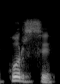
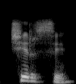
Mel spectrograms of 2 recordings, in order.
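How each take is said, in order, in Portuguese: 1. A palavra começa com um som de k. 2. A palavra começa com um som de ch. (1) "a cadeira é kursi" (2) "No palestino esse que eu falo é tirse... o tcha o tempo inteiro, no lugar do do ka"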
